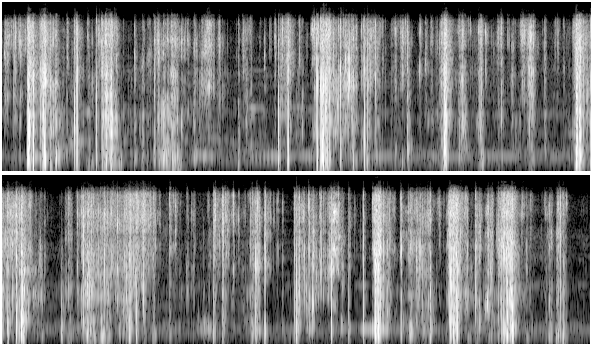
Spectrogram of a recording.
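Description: Foil wrappers crinkle and tear as hands rip them open.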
